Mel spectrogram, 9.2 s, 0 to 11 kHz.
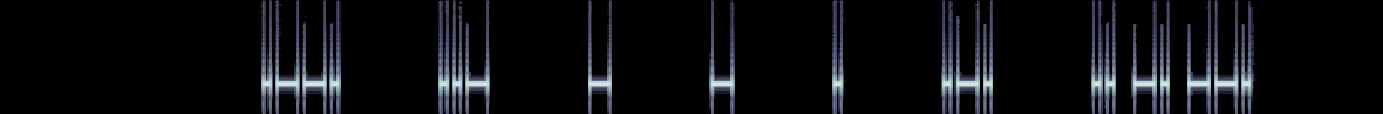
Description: Morse code, heard as a keyed tone, about 27 wpm, 800 Hz. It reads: P U T T E R ING
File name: Special INGs-mp3s / Special INGs-mp3s / SlowToFaster ing @25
